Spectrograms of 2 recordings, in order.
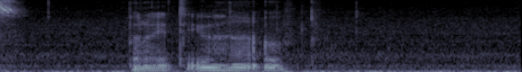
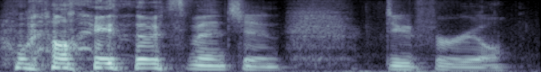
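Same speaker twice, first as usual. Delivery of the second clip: loud laugh into the words; laughing loudly; 5 semitones higher, 11 dB louder than usual. Real, not acted. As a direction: burst out laughing as you talk. Laughing outburst at chat.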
